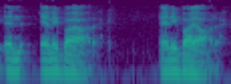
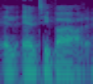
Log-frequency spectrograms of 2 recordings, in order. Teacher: Not always, but you may hear people say an antibiotic, antibiotic. And you don't really hear that T sound · Shown in: first take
